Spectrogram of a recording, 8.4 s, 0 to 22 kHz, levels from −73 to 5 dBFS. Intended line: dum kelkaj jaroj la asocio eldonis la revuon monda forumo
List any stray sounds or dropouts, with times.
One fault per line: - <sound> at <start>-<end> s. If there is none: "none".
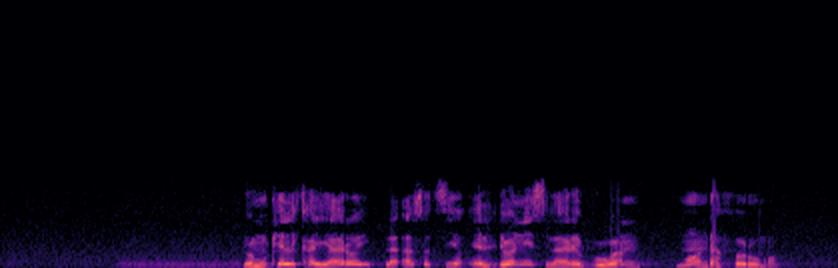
none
